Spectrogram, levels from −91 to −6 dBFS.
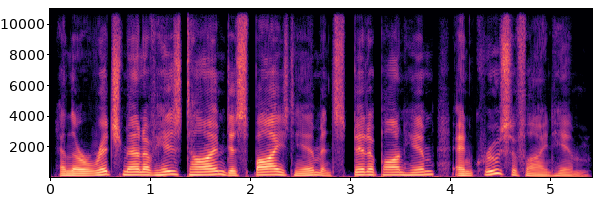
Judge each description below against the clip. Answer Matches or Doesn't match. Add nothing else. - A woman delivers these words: Doesn't match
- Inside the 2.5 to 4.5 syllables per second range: Matches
